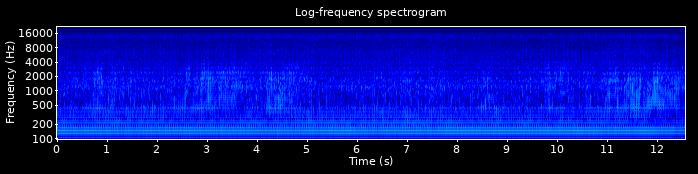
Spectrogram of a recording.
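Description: Stinson 108-2's 165 hp Franklin six-cylinder engine and propeller at full takeoff power during the climb-out, a faint, steady drone that holds one pitch throughout.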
